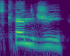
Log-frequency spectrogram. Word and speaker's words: Kenyi: The reason is with Too Skinny is because when I first started comedy, I was going as Too Skinny because my full name is Ken G, but it's spelled K-E-N-Y-I. So if I say, hey, you guys have been an amazing crowd, my name's Ken G Flores,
